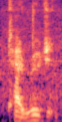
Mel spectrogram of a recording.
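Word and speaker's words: chirurgeon: But it's imperative we get him inside and into the care of a Kairoujan without delay. Kairoujan, that's how you pronounce that word.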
